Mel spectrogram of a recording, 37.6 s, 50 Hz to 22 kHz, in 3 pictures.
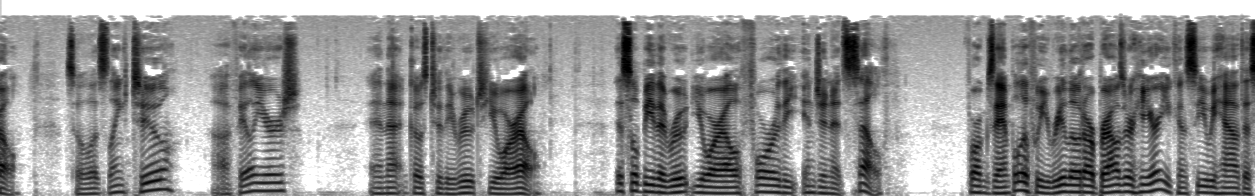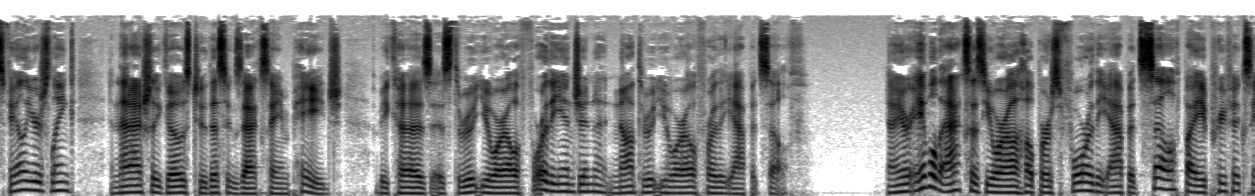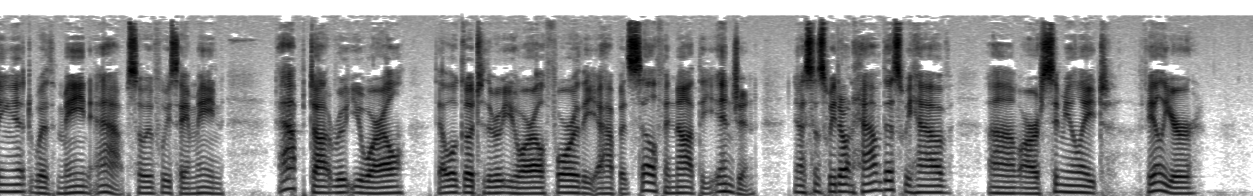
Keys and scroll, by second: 8.0 super+s, 10.7 super+r, 23.3 super+c, 24.4 super+v.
